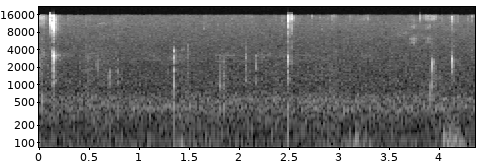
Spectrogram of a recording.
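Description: Fingers crumble and crunch something brittle in a bowl close by.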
